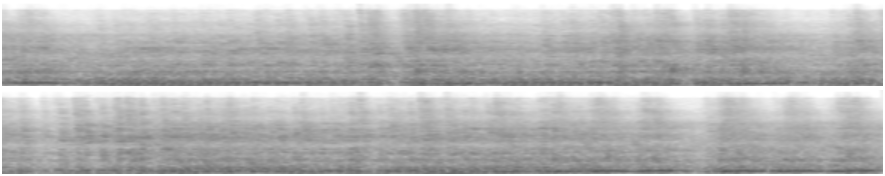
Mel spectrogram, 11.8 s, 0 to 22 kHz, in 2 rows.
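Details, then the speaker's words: 1969 Ford F100 farm truck V8 with budget turbo setup, idling after a bent pushrod was straightened and refitted and valve covers resealed with RTV: deep, steady, even rumble, firing on all eight, no smoke or leaks seen. "look at that oh man running good sounding good it's not smoking yet check for leaks don't see any leaks yet okay now that it's running at least somewhat decent seems to be idling good hitting on all eight"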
